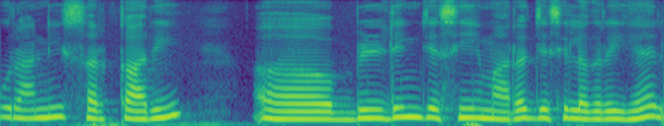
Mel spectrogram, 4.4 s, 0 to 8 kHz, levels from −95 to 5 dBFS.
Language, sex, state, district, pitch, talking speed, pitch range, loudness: Hindi, female, Delhi, New Delhi, 200 Hz, 135 wpm, 185-215 Hz, -12 LUFS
